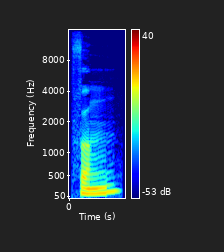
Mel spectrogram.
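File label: "feng", Chinese, second tone; Cours-de-Chinois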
